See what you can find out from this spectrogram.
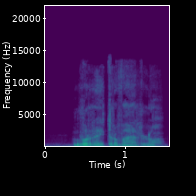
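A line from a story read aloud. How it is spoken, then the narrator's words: Murmuring. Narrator (Italian): mormorò PM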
